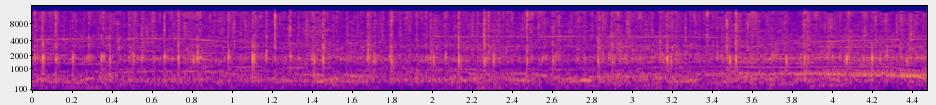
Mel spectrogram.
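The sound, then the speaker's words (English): Crowd noise from a big Friday night baseball stadium crowd in Zebulon facing a final strike in the ninth inning, a steady murmuring roar sprinkled with scattered claps and shouts that swells slightly toward the end. “Big Friday night crowd hanging around here in Zebulon for some post-game fireworks, getting into it.”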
